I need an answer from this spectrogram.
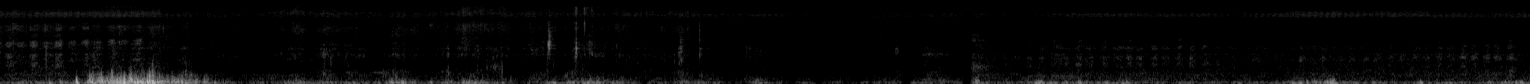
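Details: Rapid panting from Sofia, a pet dog, at her birthday in June 2023: a loud, strong burst in the first two seconds, then steady, quicker, softer breaths, roughly three to four a second, with a brief louder spell near the end.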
